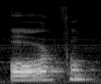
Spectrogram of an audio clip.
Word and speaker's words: órfão: A sílaba forte é o O de órgão, órfão.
